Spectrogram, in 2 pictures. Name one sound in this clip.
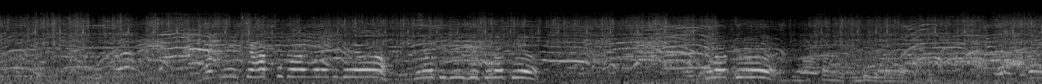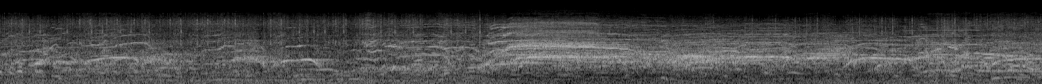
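A crowd of young women scream and call out excitedly nearby.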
